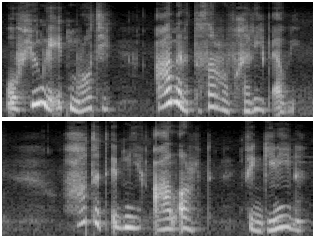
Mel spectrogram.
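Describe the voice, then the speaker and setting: A woman's voice: a little high, animated, fast talker, husky. A woman with an Egyptian accent narrating as an earnest 32-year-old husband telling his story. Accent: Egyptian Arabic. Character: worried young husband, 32, narrating.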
